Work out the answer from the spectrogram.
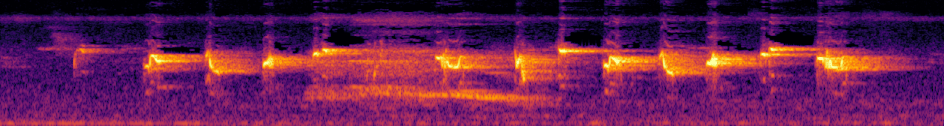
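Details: Yellow-vented bulbul in full song: a lively string of about eleven bubbly whistled notes, each dropping in pitch, with a softer descending note underneath mid-phrase and a quiet background otherwise.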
